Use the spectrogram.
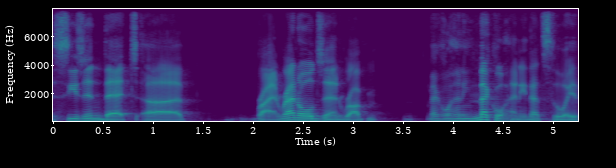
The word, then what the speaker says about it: McElhenney: Okay, so back in 21-22, the season that Ryan Reynolds and Rob McElhenney, that's the way to pronounce it, when they bought the team, they were in the English National League, which was the 5th tier.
